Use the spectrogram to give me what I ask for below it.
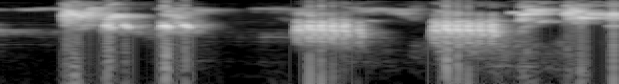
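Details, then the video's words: Long-tailed shrike in contest-style song: thin high whistles mixed with buzzy, pulsing rattled phrases repeated twice, then sharp high chirps. "PENTET GACOR FULL ISIAN | LAGU MEWAH | NGEROLL NONSTOP"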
